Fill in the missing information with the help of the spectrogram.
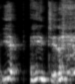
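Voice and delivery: high, certain, a touch smug; knowing accusation. Retold or imitated. Looking at Michael upstairs, high knowing verdict. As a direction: call it out like it's obvious. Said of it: "I just looked at Michael and I went".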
